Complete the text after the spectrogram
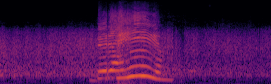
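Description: A woman cries out briefly and close by.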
